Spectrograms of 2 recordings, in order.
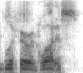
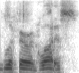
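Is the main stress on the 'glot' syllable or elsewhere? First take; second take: glot; glot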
